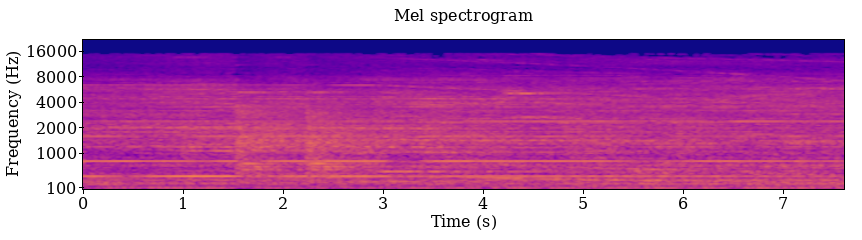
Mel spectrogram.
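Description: A CNC cylinder engraving milling machine, model MS3020K12, running with a steady loud whine and hum, constant and continuous with faint shifts in tone, close by.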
